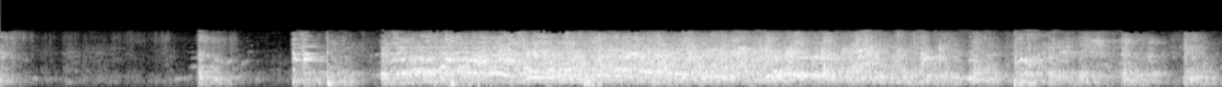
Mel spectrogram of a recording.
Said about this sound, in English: For those of you who may be here for the first time, those who are watching for the first time, you heard a few claps when they realized that I have a balloon here.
